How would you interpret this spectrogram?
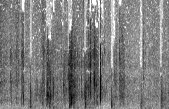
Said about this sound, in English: So here I am, walking.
